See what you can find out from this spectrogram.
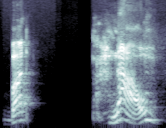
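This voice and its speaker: A man's voice: sits high, sing-song, extremely slow, lo-fi sound. A man narrating and announcing a radio play from a script.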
